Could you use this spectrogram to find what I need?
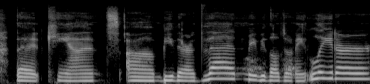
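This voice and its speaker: A woman talks at a moderate pace in an ordinary speaking voice with lively intonation. The recording is very clean with a silent background, and the sound is dry and close with no echo. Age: 30s. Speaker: podcast co-host, social media coordinator. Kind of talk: casual chat.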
